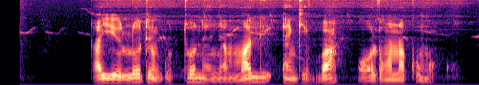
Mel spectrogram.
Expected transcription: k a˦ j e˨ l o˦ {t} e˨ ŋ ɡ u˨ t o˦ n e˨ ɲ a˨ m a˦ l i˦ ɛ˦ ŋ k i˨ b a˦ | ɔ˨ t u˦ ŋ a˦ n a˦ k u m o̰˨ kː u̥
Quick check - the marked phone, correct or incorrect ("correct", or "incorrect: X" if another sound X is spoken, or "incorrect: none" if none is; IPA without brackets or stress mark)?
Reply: correct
